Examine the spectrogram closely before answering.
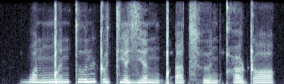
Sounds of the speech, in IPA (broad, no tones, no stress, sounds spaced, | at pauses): b ɒ n ŋ͡ǃ ə n t̪ ʊ n ʈ ʊ tʲ a zʲ a n ǃʼ a t͡sʰ ɵ n qʰ ɵ ʈ ɒ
